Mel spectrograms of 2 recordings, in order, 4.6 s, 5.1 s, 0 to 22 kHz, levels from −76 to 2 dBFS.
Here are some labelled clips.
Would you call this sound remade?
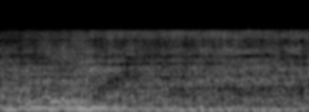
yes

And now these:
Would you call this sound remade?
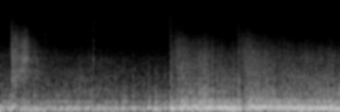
yes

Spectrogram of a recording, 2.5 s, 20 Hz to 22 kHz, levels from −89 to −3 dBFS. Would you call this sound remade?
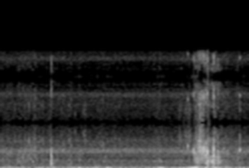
no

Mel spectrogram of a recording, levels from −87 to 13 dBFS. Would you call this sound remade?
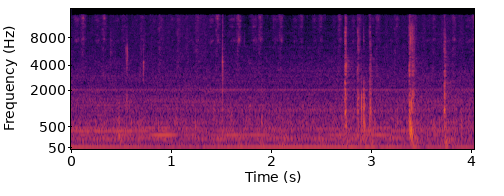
no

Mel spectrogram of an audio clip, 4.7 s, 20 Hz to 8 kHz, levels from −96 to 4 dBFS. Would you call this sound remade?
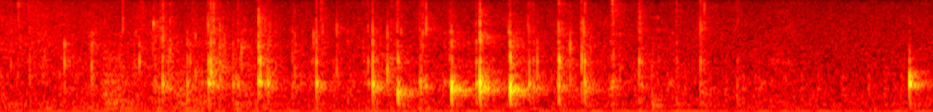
no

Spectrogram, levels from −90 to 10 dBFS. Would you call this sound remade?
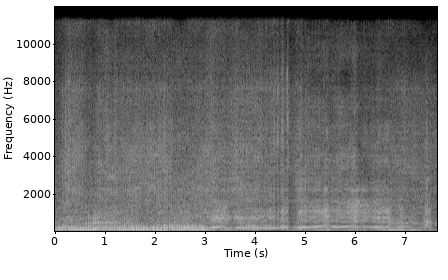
yes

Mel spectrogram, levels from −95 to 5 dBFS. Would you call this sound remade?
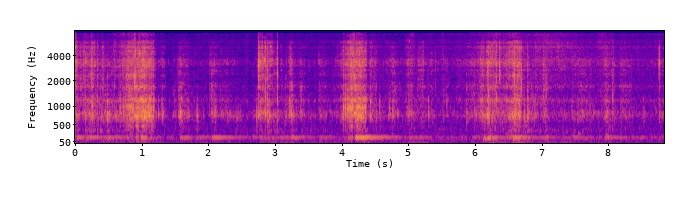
yes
